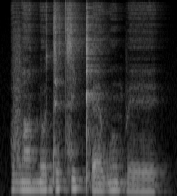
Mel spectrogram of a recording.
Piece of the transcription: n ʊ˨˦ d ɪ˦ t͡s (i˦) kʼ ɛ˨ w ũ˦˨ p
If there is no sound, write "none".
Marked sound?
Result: i˦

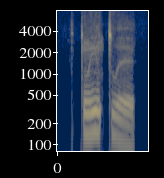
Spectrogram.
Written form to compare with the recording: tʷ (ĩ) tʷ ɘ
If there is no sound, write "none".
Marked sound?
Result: ĩ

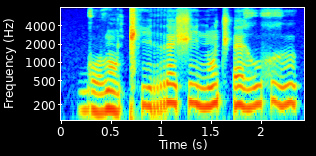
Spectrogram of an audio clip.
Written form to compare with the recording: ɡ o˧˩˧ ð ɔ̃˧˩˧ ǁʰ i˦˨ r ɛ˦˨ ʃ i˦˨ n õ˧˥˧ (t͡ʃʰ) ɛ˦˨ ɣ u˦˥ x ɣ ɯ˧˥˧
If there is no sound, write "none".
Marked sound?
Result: t͡ʃʼ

